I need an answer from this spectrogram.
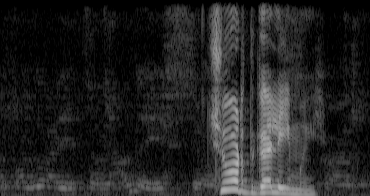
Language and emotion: Russian, angry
